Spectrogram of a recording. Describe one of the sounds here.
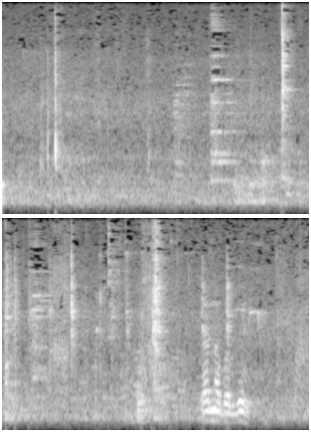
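Metal parts clink and knock as a man handles them.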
